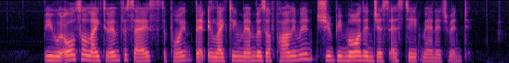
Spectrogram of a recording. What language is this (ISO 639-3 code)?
eng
